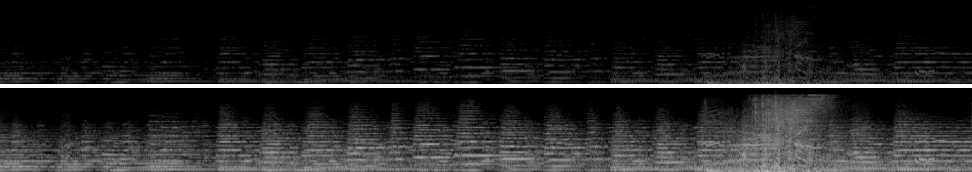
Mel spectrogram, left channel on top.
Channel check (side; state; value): left; quieter; 23.3 dB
